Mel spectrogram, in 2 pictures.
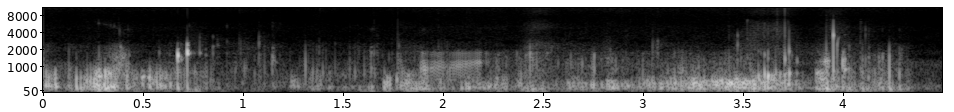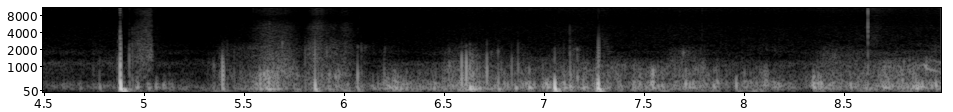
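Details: Person's stomach after lunch, recorded: long, loud rumbling and gurgling with squeaks and pops over nine seconds; stomach growling (borborygmi) after eating.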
